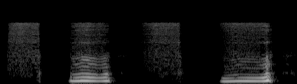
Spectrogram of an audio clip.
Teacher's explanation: F is a blowy sound and V is a harder voiced sound.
